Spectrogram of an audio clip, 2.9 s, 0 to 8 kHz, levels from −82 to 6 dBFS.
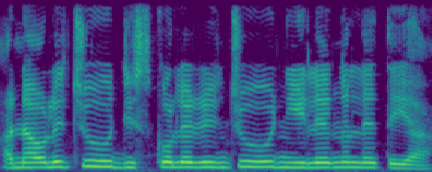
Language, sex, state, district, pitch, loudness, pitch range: Wancho, female, Arunachal Pradesh, Longding, 230 Hz, -14 LUFS, 225-245 Hz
